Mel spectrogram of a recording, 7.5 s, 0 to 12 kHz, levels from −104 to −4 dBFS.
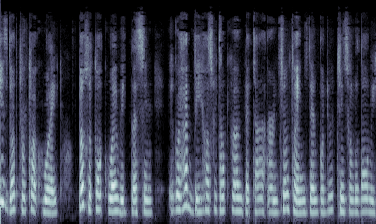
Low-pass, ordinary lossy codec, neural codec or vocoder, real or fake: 10.8 kHz; AAC, 32 kbps; codec, 24 kHz, 0.9 kbps, WavTokenizer, medium music audio release; fake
